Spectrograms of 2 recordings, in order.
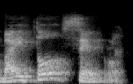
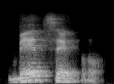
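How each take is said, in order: First: The first word ends in an extra vowel. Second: The first word is short without a final vowel. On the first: The speaker calls it wrong. "Bukan bukan" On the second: The speaker calls it right. "dibuang olahnya"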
